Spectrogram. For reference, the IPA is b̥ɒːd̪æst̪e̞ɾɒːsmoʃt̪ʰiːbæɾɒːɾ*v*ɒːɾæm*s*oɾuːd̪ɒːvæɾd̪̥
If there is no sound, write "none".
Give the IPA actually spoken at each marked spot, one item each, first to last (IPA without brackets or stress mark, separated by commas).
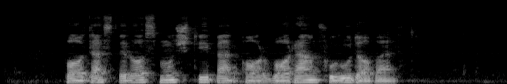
v, f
